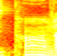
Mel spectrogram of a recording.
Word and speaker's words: Parmi: It is Parmi.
